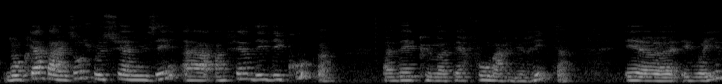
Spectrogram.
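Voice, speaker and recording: A woman's voice: mid-range voice, dark tone. Chatty woman with a Haute-Marne accent. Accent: Haute-Marne French. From France. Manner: chatty, hesitant with many fillers, greets viewers. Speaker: craft live-stream host. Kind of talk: casual live crafting demo. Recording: roomy, distant, faint background hum.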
